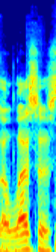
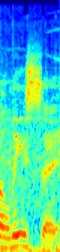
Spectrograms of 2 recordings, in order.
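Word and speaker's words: Elesa: always says Alessa's theme, you got to tell how you pronounce it. Alessa. It's not Alisa, it's Alessa. I know it's stupid, but look at the way it's spelled. That's not Alisa. That's Alessa.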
